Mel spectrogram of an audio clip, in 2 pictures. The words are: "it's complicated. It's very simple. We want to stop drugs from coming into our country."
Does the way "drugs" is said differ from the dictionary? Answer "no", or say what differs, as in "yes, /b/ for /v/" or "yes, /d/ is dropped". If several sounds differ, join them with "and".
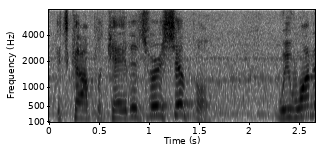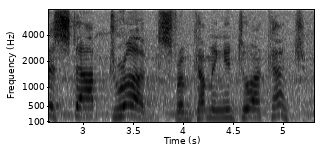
no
